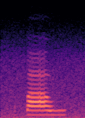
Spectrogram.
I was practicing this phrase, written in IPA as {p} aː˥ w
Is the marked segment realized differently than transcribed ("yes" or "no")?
no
